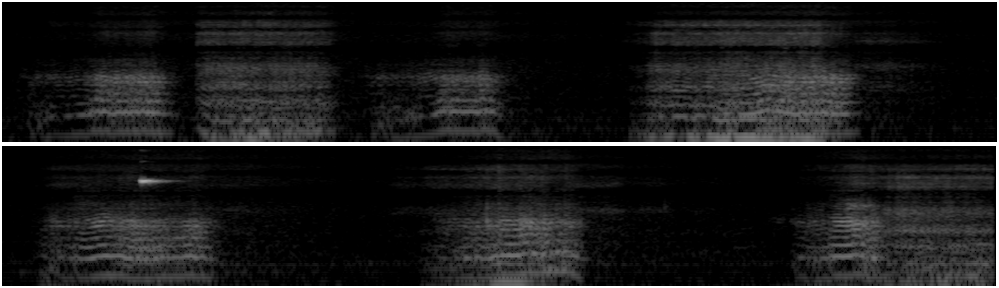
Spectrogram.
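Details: Loud, rough snoring with rattling bursts on each breath and quiet gaps between cycles; snoring.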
